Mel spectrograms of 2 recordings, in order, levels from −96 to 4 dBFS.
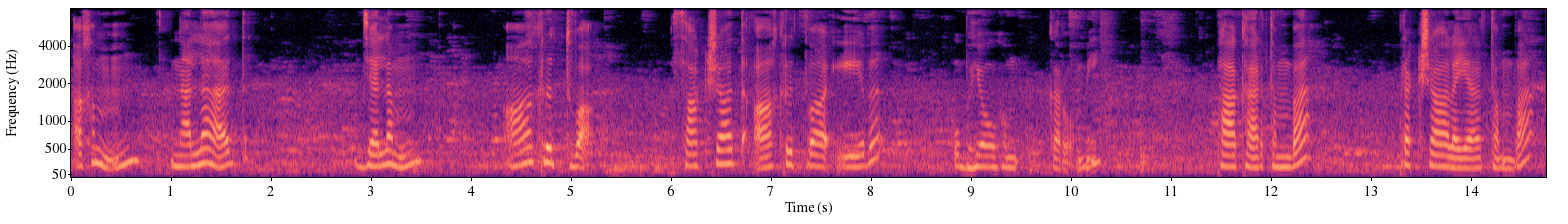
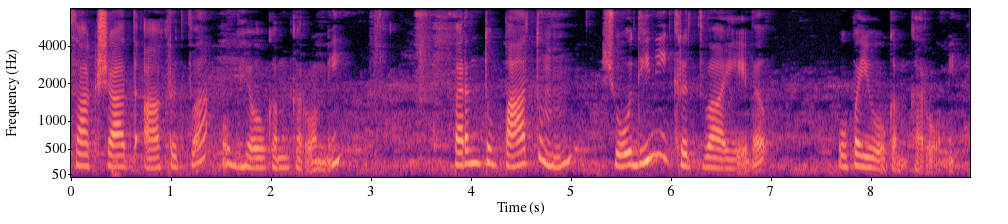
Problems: background sounds at intervals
